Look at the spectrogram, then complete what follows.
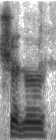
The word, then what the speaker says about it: Chiger: Last name's Chiger. Like I said Chiger. It's pronounced Chiger.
